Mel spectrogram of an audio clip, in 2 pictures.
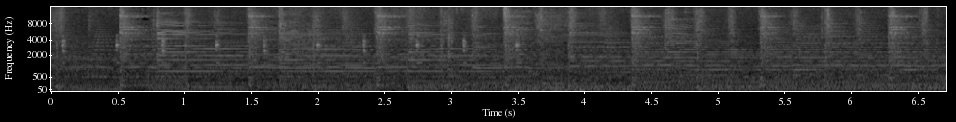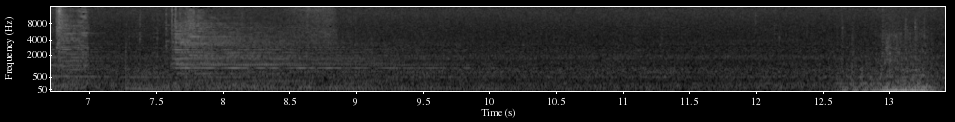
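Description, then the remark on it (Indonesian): A quiet small electric car accelerates, heard from inside as a steady low hum of faint tire and road noise, with light rapid ticking early on and a brief louder thump at the end. “Biasanya mobil listrik bannya berisik. Ini nggak berisik.”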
